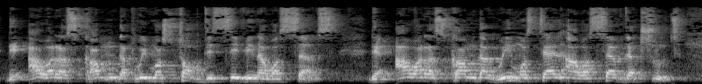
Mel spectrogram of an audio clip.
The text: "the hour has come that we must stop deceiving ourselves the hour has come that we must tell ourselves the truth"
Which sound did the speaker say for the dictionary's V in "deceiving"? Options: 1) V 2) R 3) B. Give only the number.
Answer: 1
